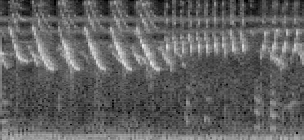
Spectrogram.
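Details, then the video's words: Canary song for coaching: rapid high down-slurred notes run together into a quick, twittering, high-pitched trill. "This Singing Canary Will Make Yours Sing Instantly!"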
